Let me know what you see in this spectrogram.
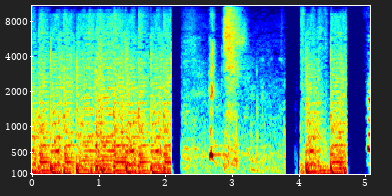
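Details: Single brief, sharp sneeze over quiet room noise as loud music breaks off, then the music returns.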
